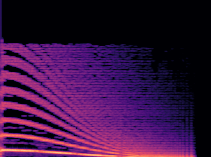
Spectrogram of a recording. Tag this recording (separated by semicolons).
falling; game; movie; film; animation; fall; video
